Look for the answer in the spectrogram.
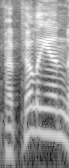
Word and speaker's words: Papillion: In Papillion, Nebraska? – Yes. – Is that the way you pronounce that, your hometown? – Uh-huh.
